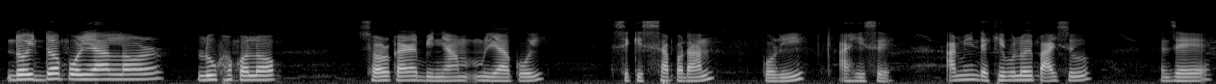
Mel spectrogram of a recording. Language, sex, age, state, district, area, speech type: Assamese, female, 45-60, Assam, Jorhat, urban, spontaneous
